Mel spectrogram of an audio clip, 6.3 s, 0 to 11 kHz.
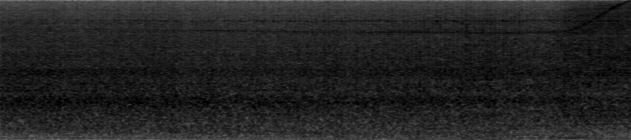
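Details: Mitsubishi with 4N15 engine (V6AWH), recorded inside the cabin: a thin, constant high whine over road rumble. Dealer visits never fixed it. Owner found the rear differential overfilled, front differential oil burnt black and ATF about 1L short.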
